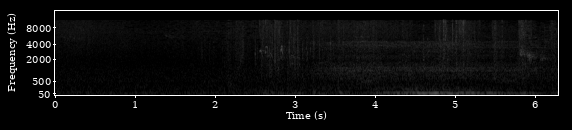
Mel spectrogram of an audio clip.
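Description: Footsteps crunch on dirt and leaves.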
